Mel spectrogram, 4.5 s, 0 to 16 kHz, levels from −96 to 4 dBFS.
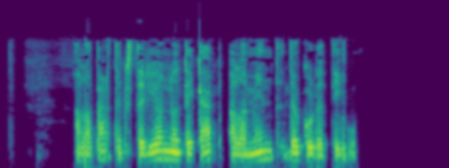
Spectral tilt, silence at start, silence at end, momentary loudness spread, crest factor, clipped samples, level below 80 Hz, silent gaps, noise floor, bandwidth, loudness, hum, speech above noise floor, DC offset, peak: -4.5 dB/octave; 0.75 s; 0.95 s; 10 LU; 16 dB; under 0.1%; -52 dBFS; none; -55 dBFS; 7.6 kHz; -15 LUFS; none; 41 dB; under 0.1%; 0 dBFS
